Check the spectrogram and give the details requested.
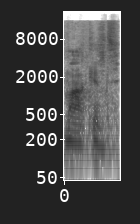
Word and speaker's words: Mockins: Is that how it's pronounced, Mockins? Mockins, yeah. All right, sorry Joe about Mockins that.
